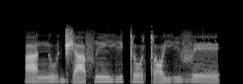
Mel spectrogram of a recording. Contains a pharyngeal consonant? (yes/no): no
